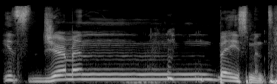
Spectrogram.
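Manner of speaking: put-on slow, drawn-out made-up German accent; mock German accent. Asked about her accent, the basement character answers in slow mock German. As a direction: stretch every word in a silly German basement accent. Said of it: "I'm having trouble placing your accent".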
